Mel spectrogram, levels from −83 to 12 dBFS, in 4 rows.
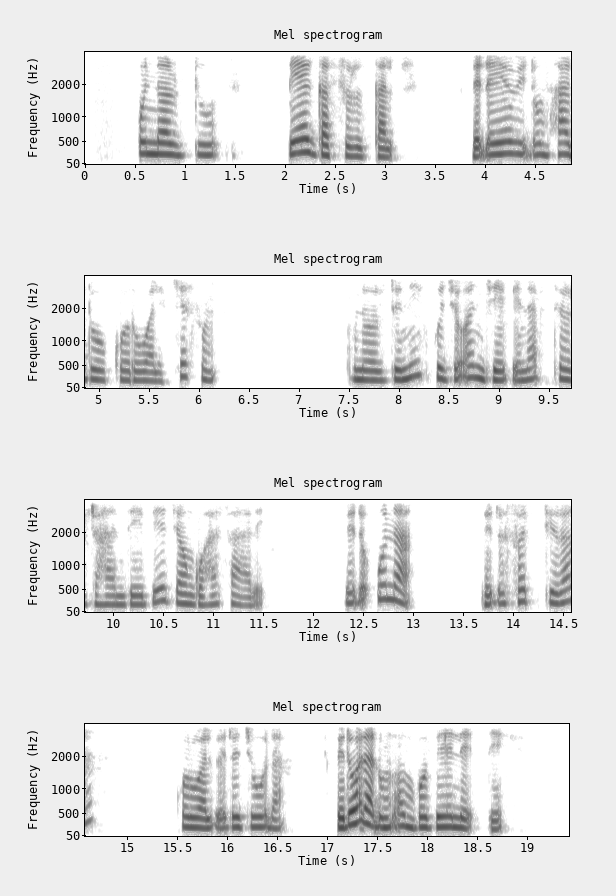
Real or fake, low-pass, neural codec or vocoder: real; 3.6 kHz; none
